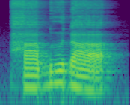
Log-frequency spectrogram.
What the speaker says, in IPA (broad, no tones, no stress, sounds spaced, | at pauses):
h a ɓ ɯ ɗ a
